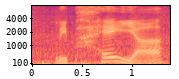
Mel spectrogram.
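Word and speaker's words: Liepāja: And I've got a truck full of protective clothing, 20 tons worth, headed to Liepaja. I believe that's how it's pronounced.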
